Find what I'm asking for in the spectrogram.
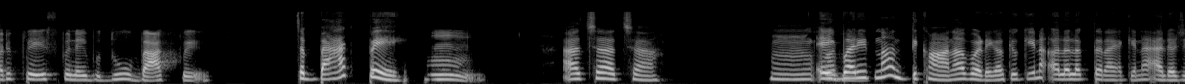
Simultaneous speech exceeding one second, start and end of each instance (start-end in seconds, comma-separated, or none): none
